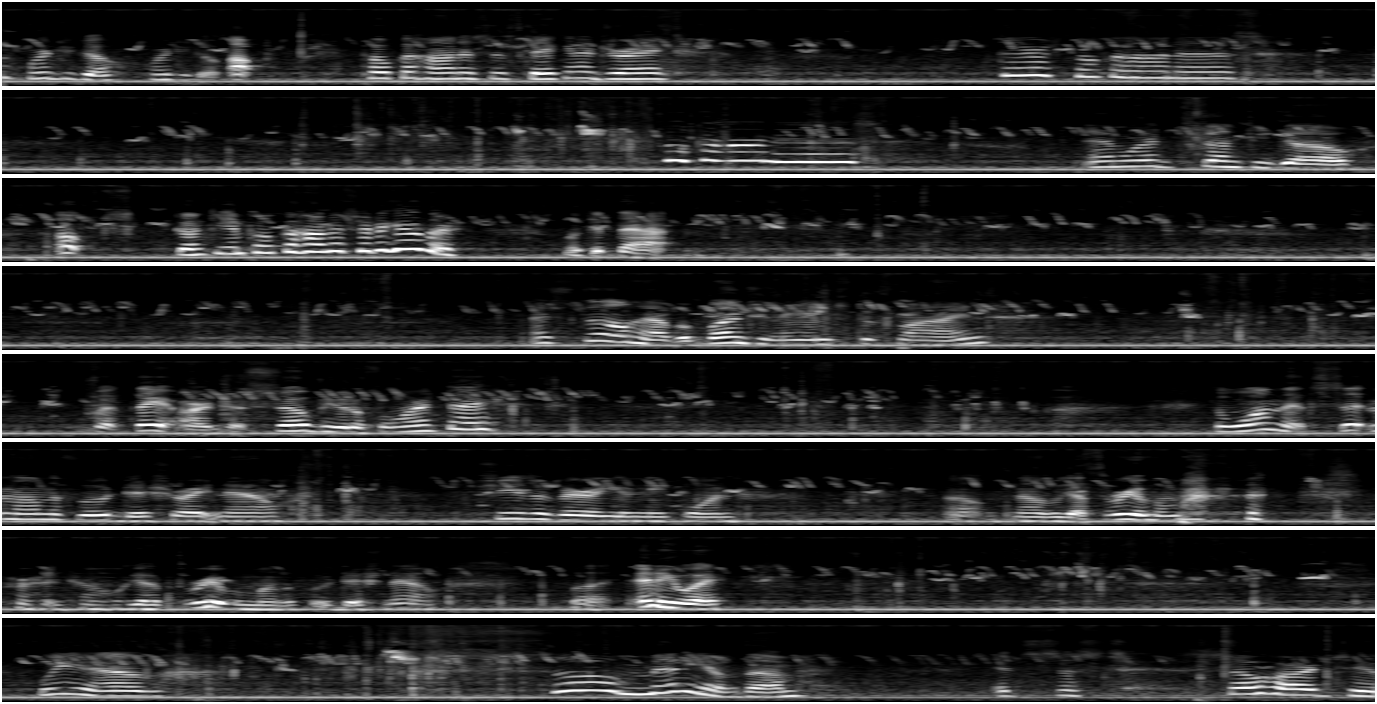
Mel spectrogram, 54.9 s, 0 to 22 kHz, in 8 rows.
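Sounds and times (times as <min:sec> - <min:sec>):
chicks peeping: 0:00.0 - 0:54.9
steady low hum: 0:00.0 - 0:54.9.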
